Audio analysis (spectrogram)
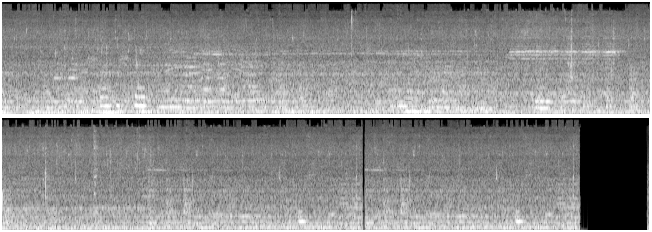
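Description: Chicken pakora sizzles in hot oil over medium heat, a continuous soft crackle and bubbling with faint drips, steady and close throughout.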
